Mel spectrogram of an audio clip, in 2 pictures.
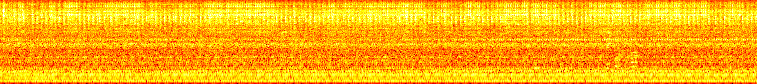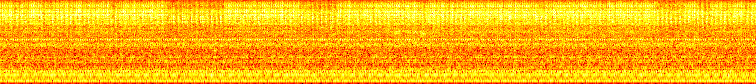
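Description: Single-deck bus's diesel engine idling steadily, heard from inside the passenger saloon, with the body and fittings rattling along with it.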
